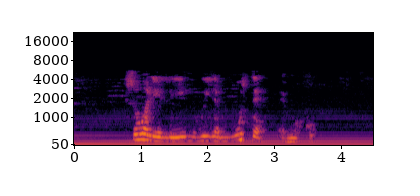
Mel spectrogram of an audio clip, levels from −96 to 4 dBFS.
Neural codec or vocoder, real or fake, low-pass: none; real; 5.4 kHz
